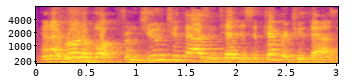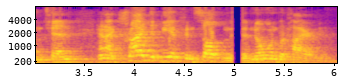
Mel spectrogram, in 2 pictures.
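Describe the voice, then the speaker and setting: A man's voice: on the high side, animated, quick pace. A man in his sixties giving an informal, blunt lecture to a class, teasing and quizzing his listeners in salty language. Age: 60s. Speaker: entrepreneur lecturer. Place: indoor teaching room with audience. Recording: echoey room, distant mic, dull, faint noise.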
